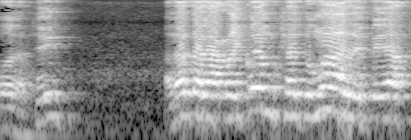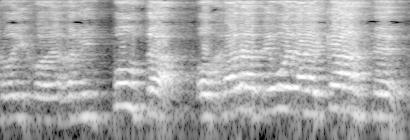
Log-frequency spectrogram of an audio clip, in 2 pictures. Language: Spanish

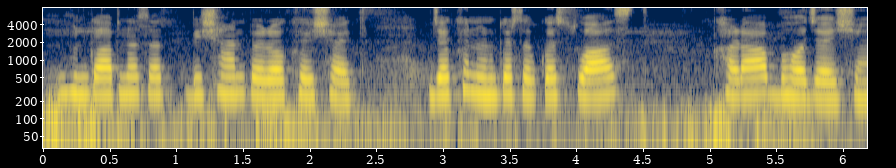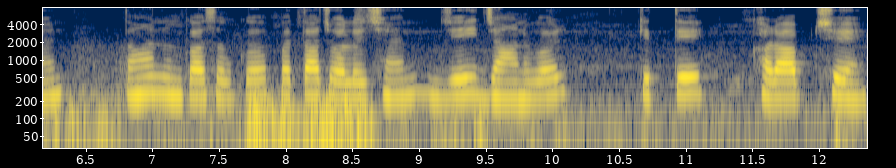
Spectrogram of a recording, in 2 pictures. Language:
Maithili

